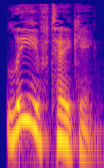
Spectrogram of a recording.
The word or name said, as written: leave-taking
